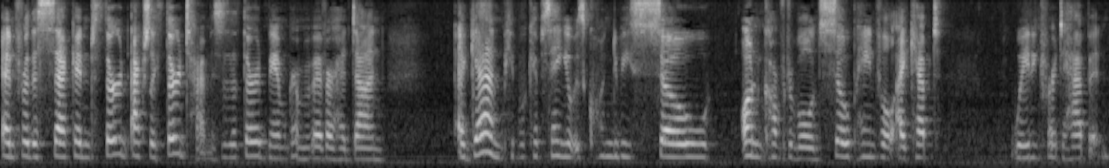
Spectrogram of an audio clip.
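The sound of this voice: At a fairly quick pace, a woman talks in a fairly high pitch with fairly even intonation.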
